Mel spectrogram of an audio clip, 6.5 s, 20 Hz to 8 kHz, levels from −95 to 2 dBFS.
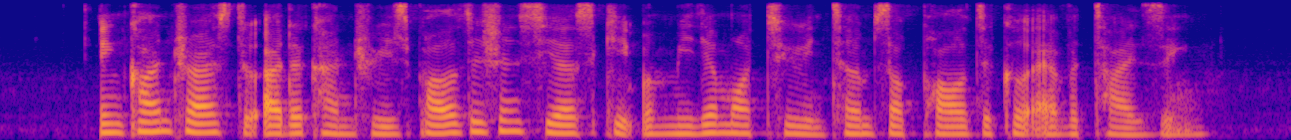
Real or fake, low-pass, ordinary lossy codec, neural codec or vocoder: fake; 7.2 kHz; none; vocoder, 22.05 kHz, 80 mel bands, HiFi-GAN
